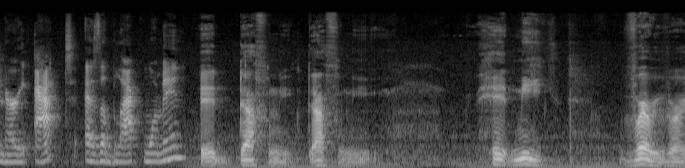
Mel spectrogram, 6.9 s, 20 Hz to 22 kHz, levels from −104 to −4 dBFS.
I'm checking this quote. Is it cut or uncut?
cut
